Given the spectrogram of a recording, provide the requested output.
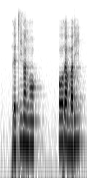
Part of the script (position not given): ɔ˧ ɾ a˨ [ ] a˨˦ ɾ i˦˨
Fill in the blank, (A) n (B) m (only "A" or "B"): B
